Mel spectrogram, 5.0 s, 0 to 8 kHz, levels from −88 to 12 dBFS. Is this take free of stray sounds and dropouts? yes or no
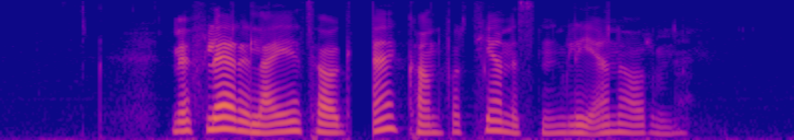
no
